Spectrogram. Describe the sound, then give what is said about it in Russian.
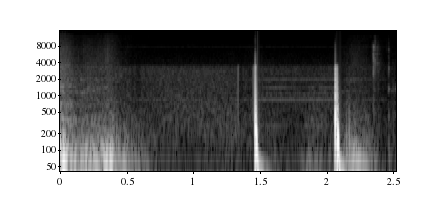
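Telephone busy tone after a dropped call: two short, clean beeps spaced about half a second apart, faint and alone after a brief low rumble at the start. “Так, сошел звонок.”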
